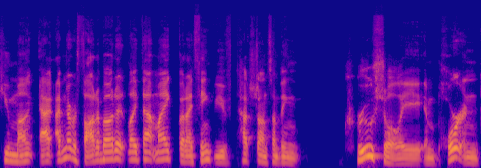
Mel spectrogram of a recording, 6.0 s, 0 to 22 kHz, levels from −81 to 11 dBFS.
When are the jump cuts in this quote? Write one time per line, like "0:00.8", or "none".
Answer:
0:02.6

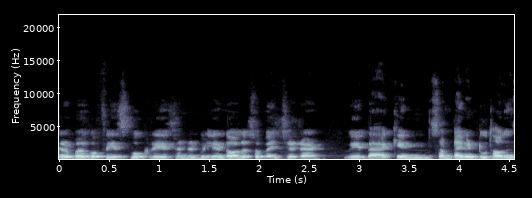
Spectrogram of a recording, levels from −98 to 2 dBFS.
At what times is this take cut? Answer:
none

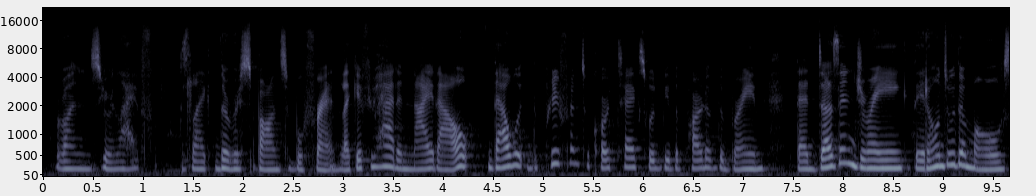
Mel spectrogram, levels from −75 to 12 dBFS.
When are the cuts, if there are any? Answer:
0:01.4

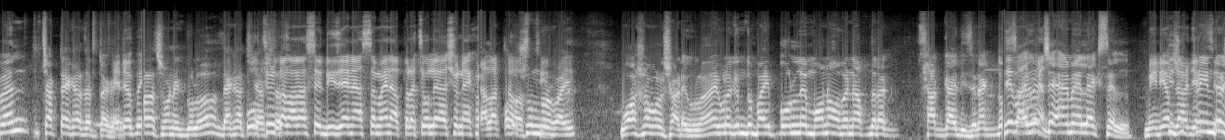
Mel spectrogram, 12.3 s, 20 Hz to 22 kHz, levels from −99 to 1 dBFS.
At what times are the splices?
0:01.4
0:04.7
0:10.0

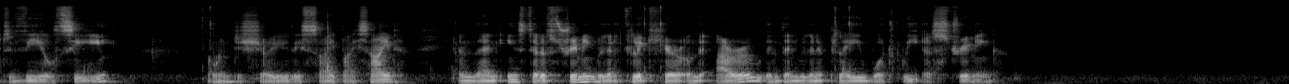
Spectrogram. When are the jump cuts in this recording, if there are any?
none

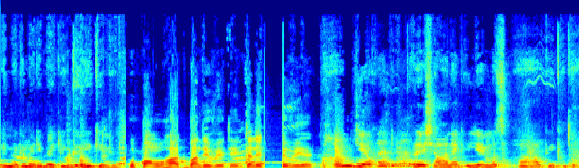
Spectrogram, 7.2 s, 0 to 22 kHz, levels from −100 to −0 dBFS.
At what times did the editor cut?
0:01.5
0:04.0

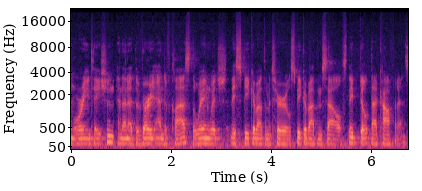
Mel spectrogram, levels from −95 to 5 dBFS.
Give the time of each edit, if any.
0:00.9

